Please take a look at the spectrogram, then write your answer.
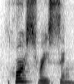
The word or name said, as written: horse racing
